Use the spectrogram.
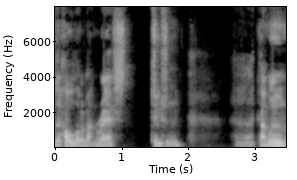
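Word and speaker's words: Tutankhamun: Tuten Camun or Tutankamun as some people pronounce it died early.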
